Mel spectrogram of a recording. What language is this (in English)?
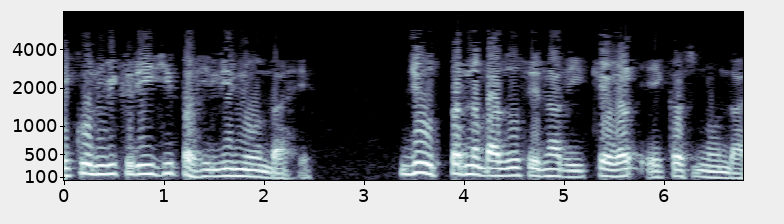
Marathi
